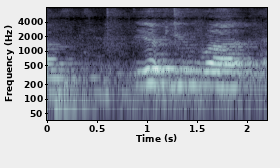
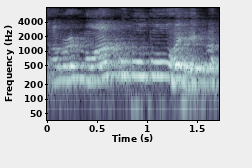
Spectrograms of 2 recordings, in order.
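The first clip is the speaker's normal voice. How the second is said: loud, high, laughing praise; laughing delight; 8 semitones higher, 9 dB louder than usual. Acted. Scrooge praising the boy below, laughing with delight. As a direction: laugh through the words with glee.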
